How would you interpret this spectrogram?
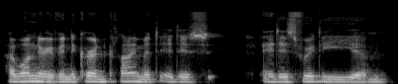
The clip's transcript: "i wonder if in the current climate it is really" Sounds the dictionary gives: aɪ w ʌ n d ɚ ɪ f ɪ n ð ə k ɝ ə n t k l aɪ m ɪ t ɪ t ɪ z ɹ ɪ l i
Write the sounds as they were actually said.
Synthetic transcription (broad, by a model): aɪ w ʌ n d ɚ ɪ f ɪ n ð ə k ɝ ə n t k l aɪ m ɪ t ɪ t ɪ z ɹ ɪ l i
